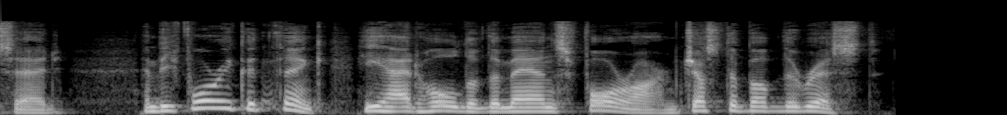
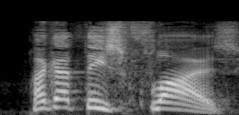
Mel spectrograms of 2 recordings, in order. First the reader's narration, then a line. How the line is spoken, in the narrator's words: he said, and he was almost shouting it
